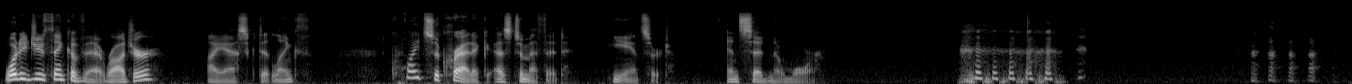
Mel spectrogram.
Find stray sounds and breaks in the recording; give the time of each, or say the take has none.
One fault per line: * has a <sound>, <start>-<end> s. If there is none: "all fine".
* has a laugh, 9.6-10.9 s
* has a laugh, 12.4-13.4 s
